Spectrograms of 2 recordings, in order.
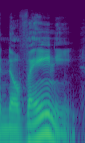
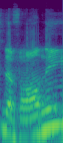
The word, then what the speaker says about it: Navalny: have figures like uh novani who led a a very uh more mulvaney right wait am i saying it right what is it no no i think it's navalny navalny well i'm not good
